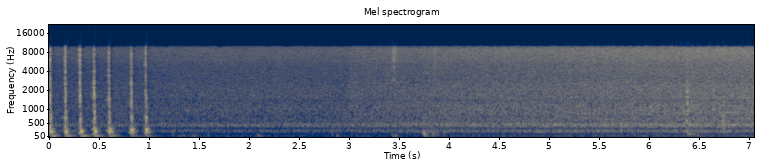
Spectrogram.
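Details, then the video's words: Honey bees swarming in California as the cluster is caught; six quick loud thumps open, followed by a low buzzing hum of the swarm that slowly swells louder toward the end. "This is how we catch a bee swarm in California"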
